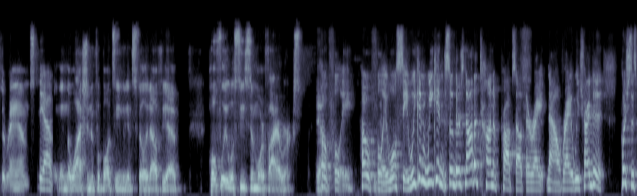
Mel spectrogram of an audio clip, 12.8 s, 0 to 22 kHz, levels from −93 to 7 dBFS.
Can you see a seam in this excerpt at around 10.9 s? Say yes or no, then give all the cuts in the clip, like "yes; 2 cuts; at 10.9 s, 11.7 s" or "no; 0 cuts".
no; 1 cut; at 1.0 s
